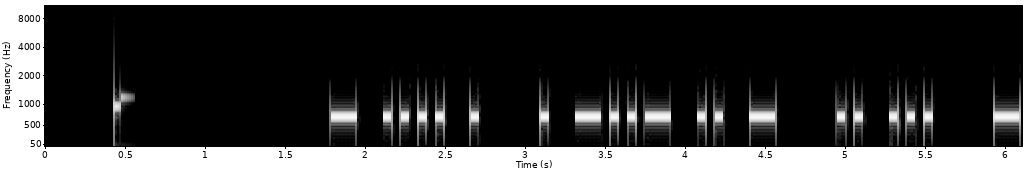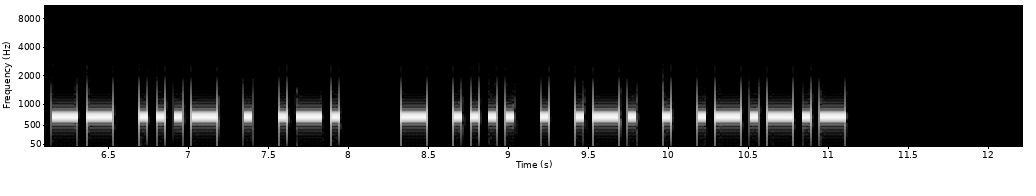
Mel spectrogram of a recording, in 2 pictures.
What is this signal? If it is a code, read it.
Morse code, heard as a keyed tone, about 22 wpm, 700 Hz. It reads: THE EXIT IS OVER THERE.
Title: Sentences from Top 1100 Words 22wpm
